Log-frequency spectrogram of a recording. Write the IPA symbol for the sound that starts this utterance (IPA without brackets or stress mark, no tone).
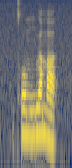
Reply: tʰ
